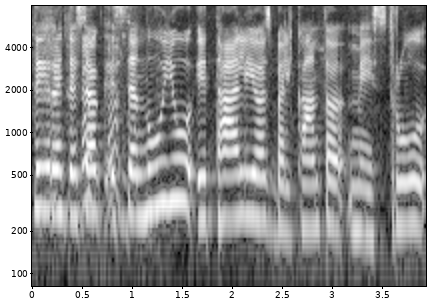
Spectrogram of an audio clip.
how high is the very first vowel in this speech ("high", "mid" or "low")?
low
